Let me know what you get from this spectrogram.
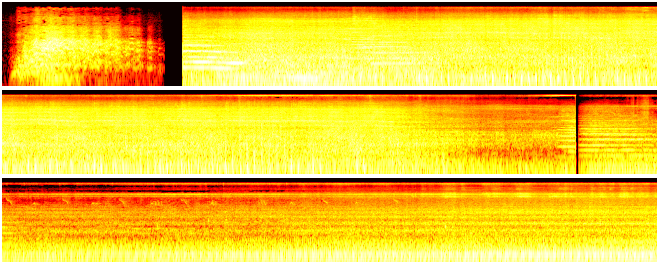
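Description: After a brief burst of sound, a passenger train passes close by, its coaches rumbling loudly on the rails, with horn blasts in the first few seconds. Its noise fades, and after a sudden change a diesel locomotive sounds its horn and approaches, its engine and wheels growing steadily louder.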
